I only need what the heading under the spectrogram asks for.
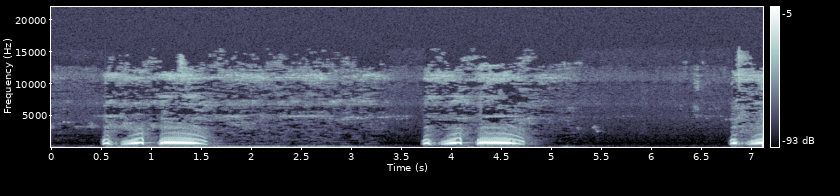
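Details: Spotted dove giving its three-note 'kuk 3' coo, a short note, a second note and a long drawn-out coo, in phrases about three seconds apart, low and mellow, with a faint low rumble in between.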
